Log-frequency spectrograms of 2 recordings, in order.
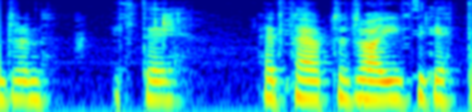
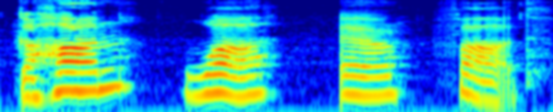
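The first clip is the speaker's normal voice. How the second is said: each word separate and projected; very deliberate, gaps between words; slow breakdown; 8 dB louder, slower than usual. Shown as a demonstration. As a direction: sound it out slowly for learners.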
